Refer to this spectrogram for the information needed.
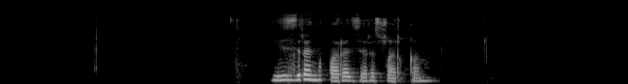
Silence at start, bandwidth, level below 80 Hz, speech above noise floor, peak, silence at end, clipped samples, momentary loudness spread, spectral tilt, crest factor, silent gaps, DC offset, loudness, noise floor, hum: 2.7 s; 11.5 kHz; -72 dBFS; 56 dB; -10 dBFS; 1.95 s; under 0.1%; 12 LU; -5.5 dB/octave; 22 dB; none; under 0.1%; -28 LUFS; -83 dBFS; none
